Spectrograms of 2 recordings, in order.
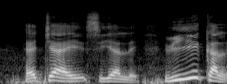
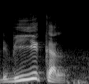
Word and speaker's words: vehicle: A private vehicle, V-E-H-I-C-L-E, vehicle, H is a silent, vehicle.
